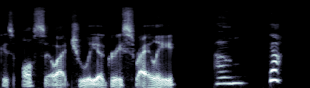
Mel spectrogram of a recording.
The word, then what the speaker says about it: Reilly: Um, but I am on Instagram, Julia Grace Riley. My last name is R E I L L Y. I know it's spelled a little different.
